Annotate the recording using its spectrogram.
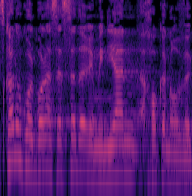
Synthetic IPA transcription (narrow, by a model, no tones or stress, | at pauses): z̥ko̞demko̞lbo̞naːsesedeʁiminjanaχo̞kanoʁveɡ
